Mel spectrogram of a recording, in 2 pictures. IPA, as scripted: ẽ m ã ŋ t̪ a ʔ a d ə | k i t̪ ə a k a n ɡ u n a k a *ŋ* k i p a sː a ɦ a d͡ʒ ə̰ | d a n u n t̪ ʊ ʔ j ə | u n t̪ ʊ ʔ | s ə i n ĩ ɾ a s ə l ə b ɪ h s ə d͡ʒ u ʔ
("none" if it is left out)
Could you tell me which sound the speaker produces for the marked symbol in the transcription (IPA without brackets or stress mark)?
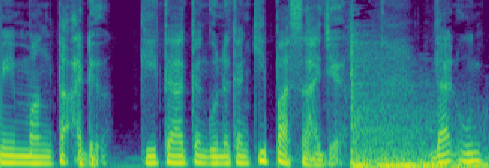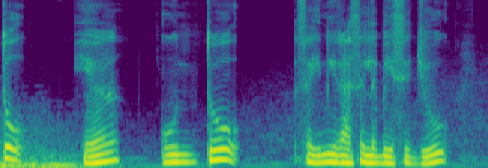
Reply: n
